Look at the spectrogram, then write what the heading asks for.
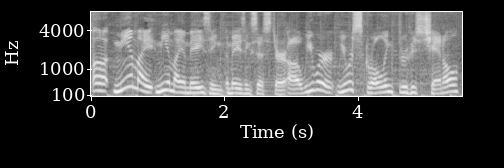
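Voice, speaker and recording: Casting: exasperated, sarcastic YouTube commentator, casual and sweary, very lively intonation. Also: mid-range voice, moderate pace, soft background music. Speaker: YouTube video essayist. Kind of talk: casual commentary with scripted narration.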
